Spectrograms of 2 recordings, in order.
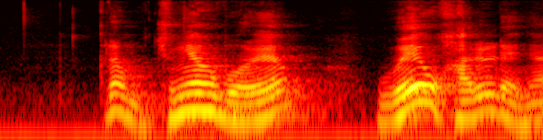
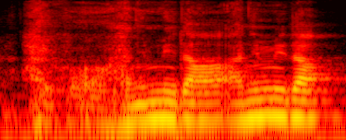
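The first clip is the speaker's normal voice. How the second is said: low, softer mock-modest demurral; feigned humility; 5 semitones lower, 4 dB quieter than usual. Preacher mimicking someone pretending to be humble, feigned humility. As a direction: act out falsely humble polite refusals. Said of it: "겸손한 척".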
